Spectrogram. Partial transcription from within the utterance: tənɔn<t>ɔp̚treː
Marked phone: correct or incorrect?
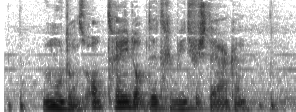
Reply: incorrect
